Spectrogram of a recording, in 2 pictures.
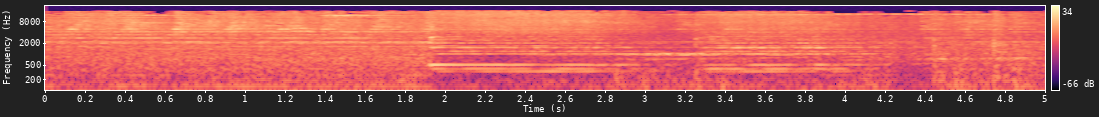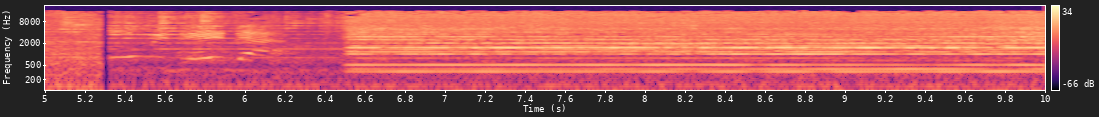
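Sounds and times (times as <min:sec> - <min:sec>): moving train rumble: 0:00.0 - 0:10.0
train horn chord: 0:02.0 - 0:04.2, 0:06.5 - 0:10.0.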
